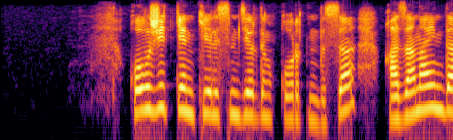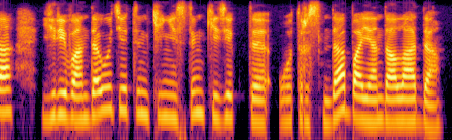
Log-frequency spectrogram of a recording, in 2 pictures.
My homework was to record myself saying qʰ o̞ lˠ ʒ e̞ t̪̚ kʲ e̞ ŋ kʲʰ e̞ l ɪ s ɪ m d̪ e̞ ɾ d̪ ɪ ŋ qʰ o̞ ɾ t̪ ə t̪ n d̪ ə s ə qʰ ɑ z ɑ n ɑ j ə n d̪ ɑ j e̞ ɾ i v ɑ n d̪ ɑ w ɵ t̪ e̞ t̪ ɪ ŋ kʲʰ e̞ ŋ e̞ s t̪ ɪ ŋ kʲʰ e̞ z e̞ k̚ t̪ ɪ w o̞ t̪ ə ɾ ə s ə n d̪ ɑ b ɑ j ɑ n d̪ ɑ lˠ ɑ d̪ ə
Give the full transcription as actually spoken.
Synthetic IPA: qʰ o̞ lˠ ʒ e̞ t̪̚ kʲ e̞ ŋ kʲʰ e̞ l ɪ s ɪ m d̪ e̞ ɾ d̪ ɪ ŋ qʰ o̞ ɾ t̪ ə n d̪ ə s ə qʰ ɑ z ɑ n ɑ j ə n d̪ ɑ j e̞ ɾ i v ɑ n d̪ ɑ w ɵ t̪ e̞ t̪ ɪ ŋ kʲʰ e̞ ŋ e̞ s t̪ ɪ ŋ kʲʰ e̞ z e̞ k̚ t̪ ɪ w o̞ t̪ ə ɾ ə s ə n d̪ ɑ b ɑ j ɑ n d̪ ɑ lˠ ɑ d̪ ə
